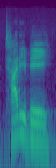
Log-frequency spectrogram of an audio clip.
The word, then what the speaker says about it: TiDB: it's important to know tidy b is not mysql tidyb rhymes with mysql so they're similar for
